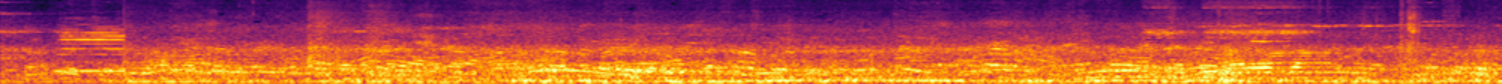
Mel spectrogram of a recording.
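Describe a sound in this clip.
A crowd of men talks loudly all at once nearby.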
